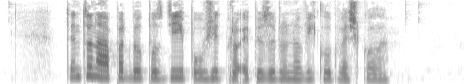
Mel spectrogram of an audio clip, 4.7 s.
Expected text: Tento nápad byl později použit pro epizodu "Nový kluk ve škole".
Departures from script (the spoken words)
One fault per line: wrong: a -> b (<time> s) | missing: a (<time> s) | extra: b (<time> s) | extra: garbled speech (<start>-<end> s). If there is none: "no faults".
no faults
